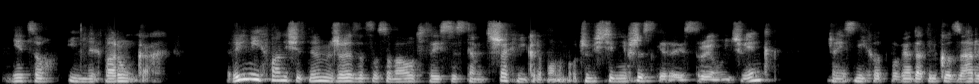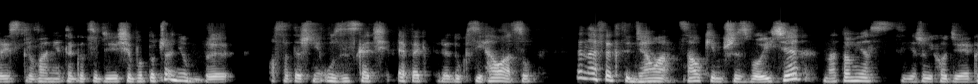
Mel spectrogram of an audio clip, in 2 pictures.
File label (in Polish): nagranie, słuchawki; Realme buds air7; tanie sluchawki ale czy dobre recenzja realme buds air7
